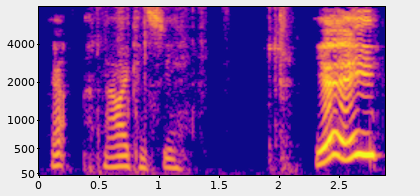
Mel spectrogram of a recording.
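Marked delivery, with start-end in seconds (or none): 2.3-2.8 high, loud happy yay; excited cheer. Real, not acted. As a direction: cheer out in sudden delight. Finally sees the hole.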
